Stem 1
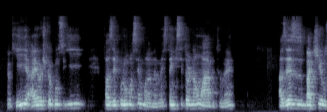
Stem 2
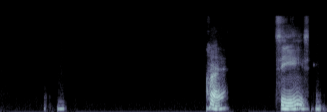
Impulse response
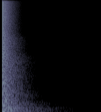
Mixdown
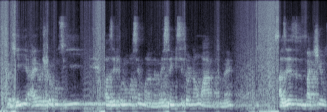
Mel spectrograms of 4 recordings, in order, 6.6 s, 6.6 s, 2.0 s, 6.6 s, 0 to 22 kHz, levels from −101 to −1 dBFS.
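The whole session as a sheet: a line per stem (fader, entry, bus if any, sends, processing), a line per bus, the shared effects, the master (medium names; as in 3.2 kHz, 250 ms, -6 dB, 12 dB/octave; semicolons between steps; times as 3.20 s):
+2.5 dB, 0.00 s, send -20 dB, no echo send, gain riding within 3 dB 0.5 s
-5.0 dB, 0.00 s, no send, echo send -13.5 dB, one-bit comparator; tone controls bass -8 dB, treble 0 dB; auto duck -16 dB, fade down 1.85 s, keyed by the first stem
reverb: on, RT60 0.90 s, pre-delay 3 ms
echo: delay 513 ms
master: swell ahead of each attack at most 22 dB/s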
